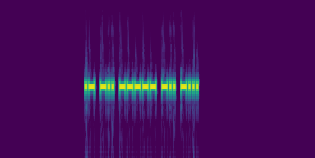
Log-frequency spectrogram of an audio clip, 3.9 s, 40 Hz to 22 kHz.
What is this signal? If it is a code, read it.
Morse code, heard as a keyed tone, about 52 wpm, 700 Hz. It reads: AD0DB
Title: USA Call Signs - 5 Characters - Repeated 2x - 50wpm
